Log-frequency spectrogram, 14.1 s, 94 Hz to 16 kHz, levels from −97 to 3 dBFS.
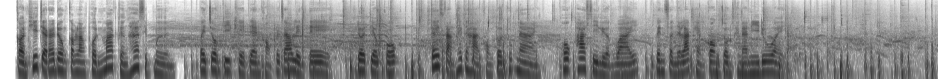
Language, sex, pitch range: Thai, male, 130-160 Hz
